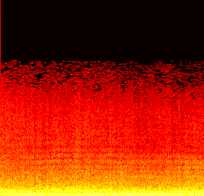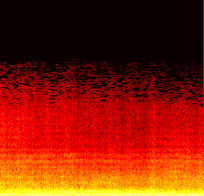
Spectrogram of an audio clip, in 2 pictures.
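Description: Race car engines roar loudly.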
